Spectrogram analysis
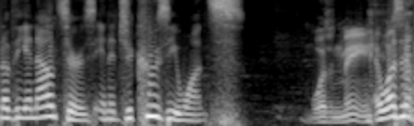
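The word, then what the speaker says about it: Jac Cuzzi: Jacuzzi. It says also that the first Z is silent, so Jacuzzi, but one Z only.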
